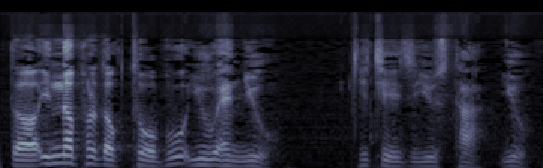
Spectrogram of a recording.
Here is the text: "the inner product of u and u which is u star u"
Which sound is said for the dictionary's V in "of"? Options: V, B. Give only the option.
B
